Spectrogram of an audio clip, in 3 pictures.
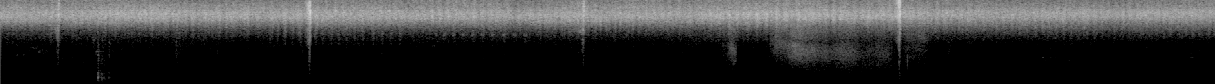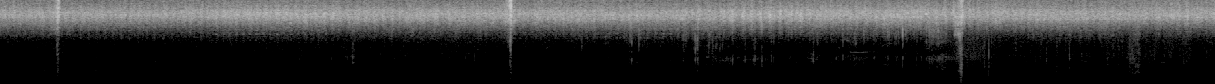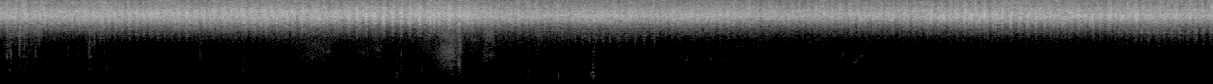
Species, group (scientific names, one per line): Poecilimon affinis
Orthoptera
